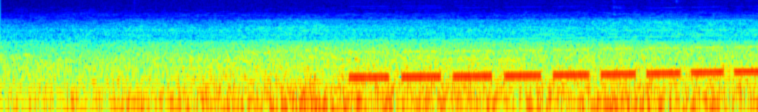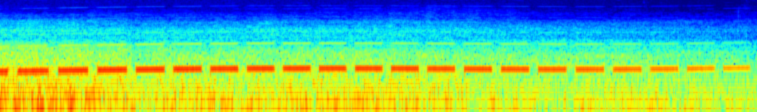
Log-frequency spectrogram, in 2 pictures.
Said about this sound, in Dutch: Ja, je hebt eh, twee kleine luidsprekertjes die aan de bril hangen en die geven het geluid eh, wat je als piloot zou horen door. Dus je hoort daar ook je vario in eh, brommen of piepen afhankelijk van de omstandigheden.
